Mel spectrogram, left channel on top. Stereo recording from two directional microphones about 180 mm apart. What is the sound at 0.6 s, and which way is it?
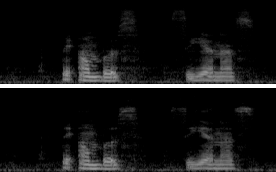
Speech, 30° left (ahead or behind).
